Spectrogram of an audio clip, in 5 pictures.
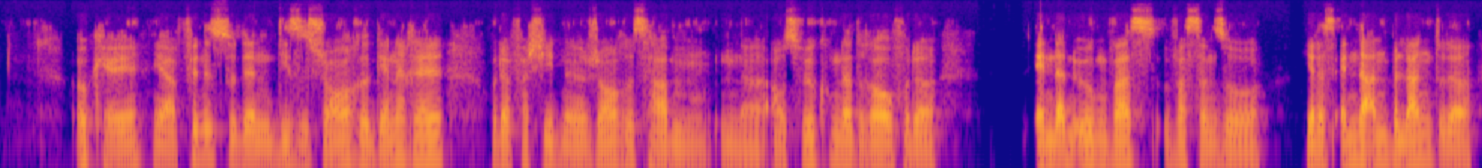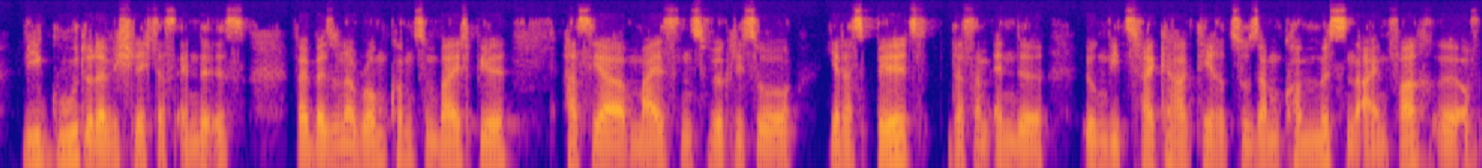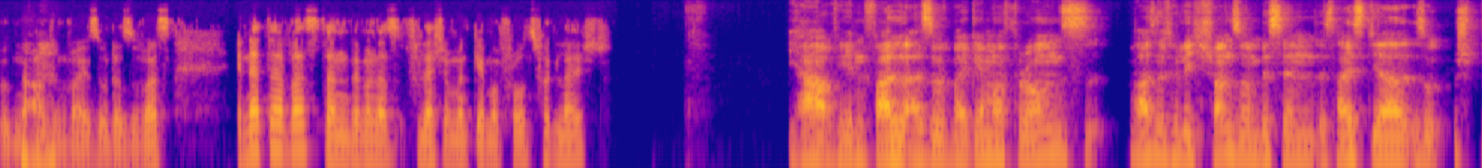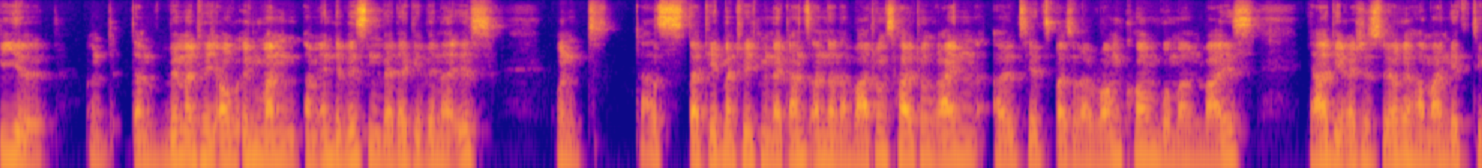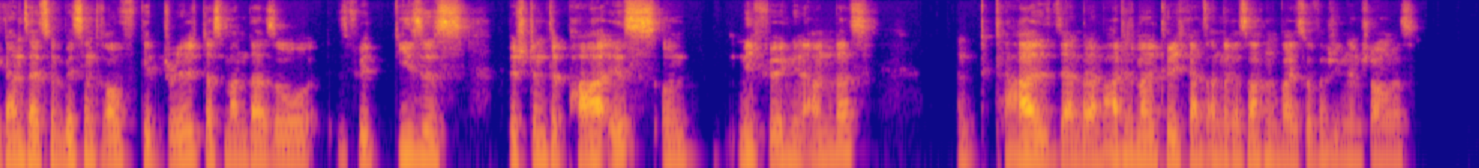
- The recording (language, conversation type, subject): German, podcast, Was macht ein Serienfinale für dich gelungen oder enttäuschend?
- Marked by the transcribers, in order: in English: "Romcom"; stressed: "müssen"; in English: "Romcom"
